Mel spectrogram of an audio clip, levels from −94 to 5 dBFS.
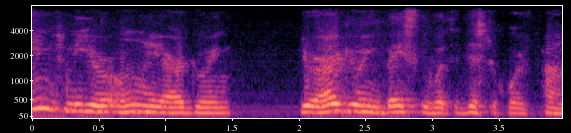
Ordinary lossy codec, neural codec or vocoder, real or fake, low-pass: Opus, 24 kbps; none; real; 7.2 kHz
